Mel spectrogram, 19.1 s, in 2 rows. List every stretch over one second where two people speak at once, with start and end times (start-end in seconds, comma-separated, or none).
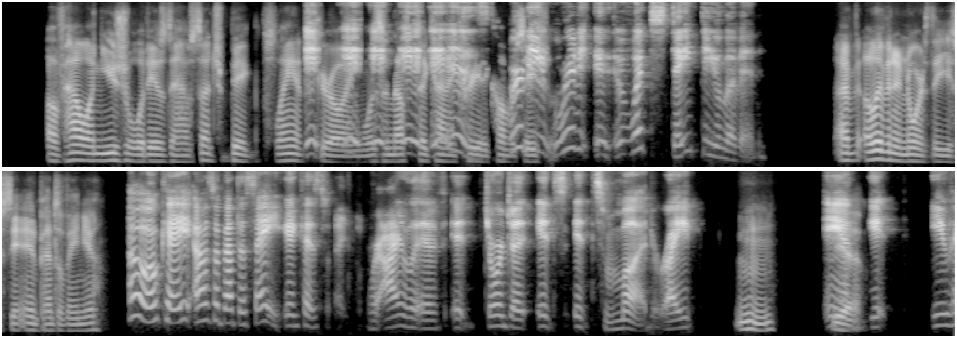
3.0-5.6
